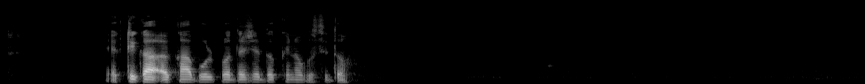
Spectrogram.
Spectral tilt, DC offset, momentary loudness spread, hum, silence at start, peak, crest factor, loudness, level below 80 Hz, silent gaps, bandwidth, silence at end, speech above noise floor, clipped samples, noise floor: -5 dB/octave; under 0.1%; 19 LU; none; 1.1 s; -2 dBFS; 28 dB; -24 LUFS; -80 dBFS; none; 11 kHz; 5.2 s; 51 dB; under 0.1%; -75 dBFS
